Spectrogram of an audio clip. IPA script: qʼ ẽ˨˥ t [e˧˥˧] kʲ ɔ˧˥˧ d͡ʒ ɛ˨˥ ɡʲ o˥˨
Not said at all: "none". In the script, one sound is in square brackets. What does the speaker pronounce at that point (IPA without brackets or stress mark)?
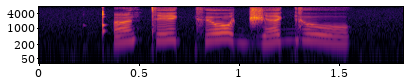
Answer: e˧˥˧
